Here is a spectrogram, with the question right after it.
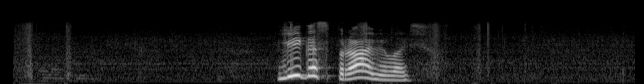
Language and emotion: Russian, positive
